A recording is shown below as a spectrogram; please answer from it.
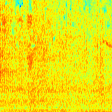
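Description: Onboard audio from a NASCAR race car at the Charlotte Roval, a steady loud, low engine drone that runs unbroken through the whole moment.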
